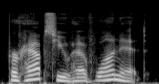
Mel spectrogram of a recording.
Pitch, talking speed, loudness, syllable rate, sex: 180 Hz, 190 wpm, -16 LUFS, 4.3 syllables/s, female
